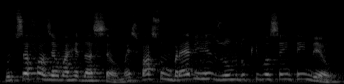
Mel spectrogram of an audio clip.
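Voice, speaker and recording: Brazilian man teaching an online writing class, high animated voice, chatty explanations, echoey room with faint noise. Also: rapid-fire. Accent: Brazilian Portuguese. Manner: explanatory, chatty, checks in with students.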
